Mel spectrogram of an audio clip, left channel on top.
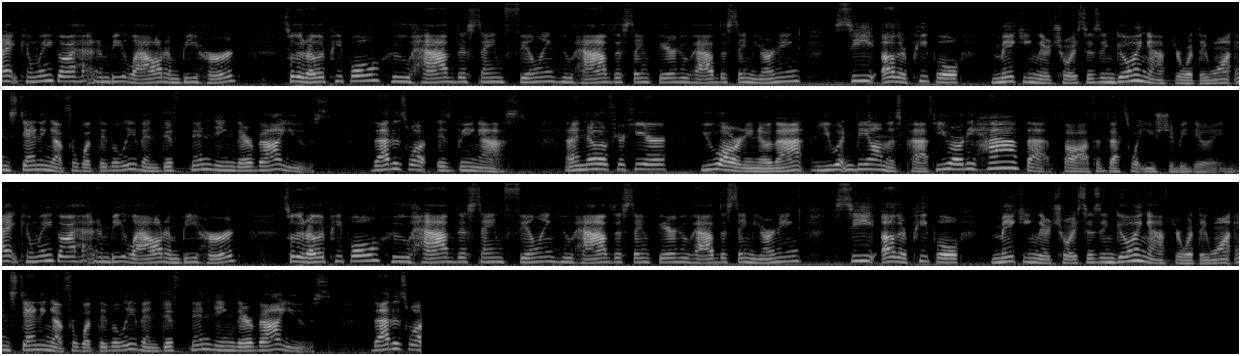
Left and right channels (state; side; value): drops out; right; at 16.6 s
